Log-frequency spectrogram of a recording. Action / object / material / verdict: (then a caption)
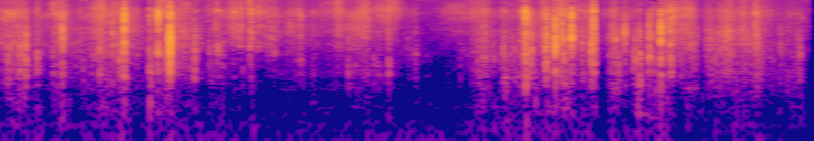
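scrape / vinyl umbrella canopy / vinyl / none. Hands fold and smooth the loose butterfly-print vinyl canopy of a new umbrella, crinkling it. Bright, dry crackles and rustles come in irregular bursts with a few sharper snaps, and nothing rings after them. The handling quiets briefly in the middle, then the crinkling picks up again.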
